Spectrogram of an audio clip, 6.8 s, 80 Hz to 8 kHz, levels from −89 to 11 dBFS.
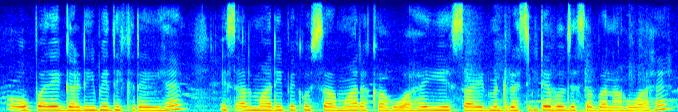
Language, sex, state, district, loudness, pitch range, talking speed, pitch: Hindi, female, Uttar Pradesh, Lalitpur, -15 LUFS, 230-250 Hz, 220 wpm, 240 Hz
